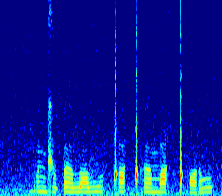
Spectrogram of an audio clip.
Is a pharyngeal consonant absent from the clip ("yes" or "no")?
yes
